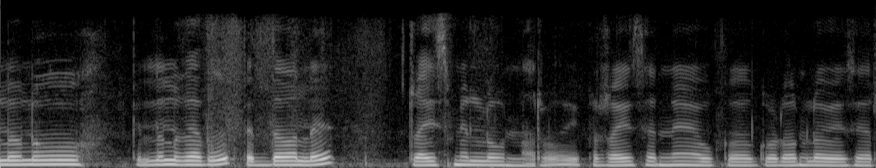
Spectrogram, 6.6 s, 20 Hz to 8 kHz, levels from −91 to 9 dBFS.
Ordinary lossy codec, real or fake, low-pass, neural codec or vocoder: AAC, 48 kbps; real; 7.2 kHz; none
